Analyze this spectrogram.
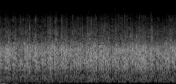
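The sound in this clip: Audience applause at Apple's 2019 developer conference keynote during an operating-system announcement, a dense, even roar of many hands clapping without a break.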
